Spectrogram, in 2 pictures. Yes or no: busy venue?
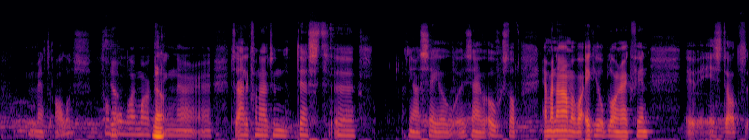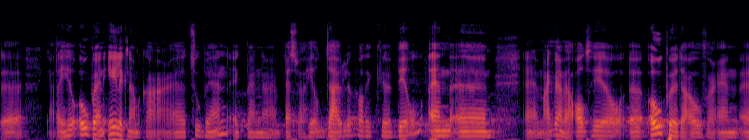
yes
